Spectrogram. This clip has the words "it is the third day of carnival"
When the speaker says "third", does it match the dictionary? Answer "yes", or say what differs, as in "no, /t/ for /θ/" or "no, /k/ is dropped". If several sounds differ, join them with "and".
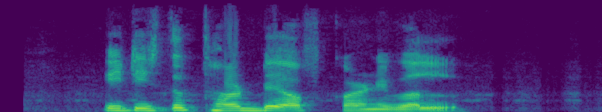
no, /t/ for /θ/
